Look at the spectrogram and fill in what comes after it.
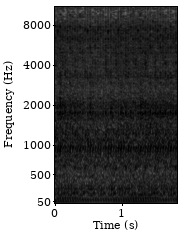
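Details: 1954 Ferguson TE20 (TEF) diesel tractor idling after a heater-plug-assisted cold start, unstarted about three weeks, heater plug rewired with heavier wire and working; deep, even diesel chug with steady firing rhythm, no misses or extra knocks: normal idle.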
